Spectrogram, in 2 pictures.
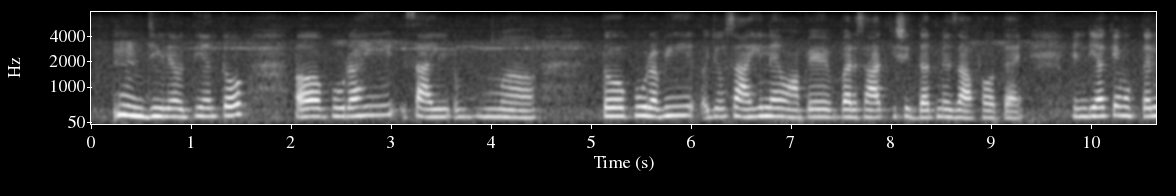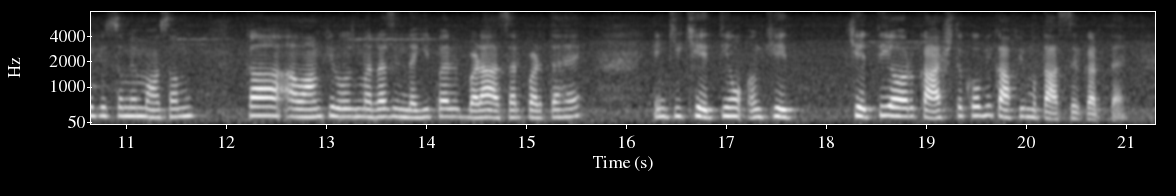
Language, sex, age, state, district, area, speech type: Urdu, female, 30-45, Maharashtra, Nashik, urban, spontaneous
